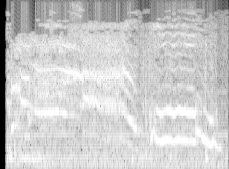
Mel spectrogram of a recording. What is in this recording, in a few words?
ahh oof; courage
